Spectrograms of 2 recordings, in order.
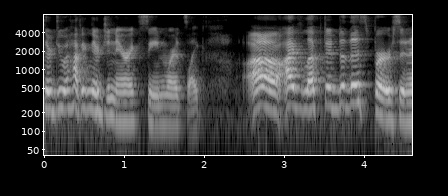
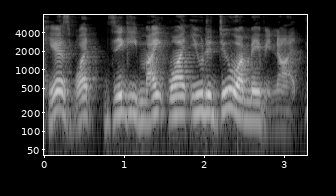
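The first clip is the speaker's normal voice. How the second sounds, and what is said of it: Imitates another person's voice. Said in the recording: “good impression”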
